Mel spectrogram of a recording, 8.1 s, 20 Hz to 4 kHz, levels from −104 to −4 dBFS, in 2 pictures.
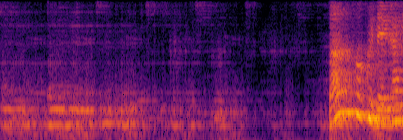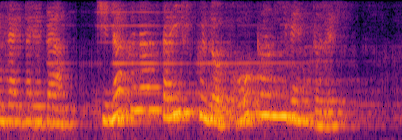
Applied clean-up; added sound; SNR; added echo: neural separator model SepFormer DNS4.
